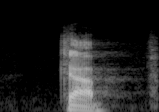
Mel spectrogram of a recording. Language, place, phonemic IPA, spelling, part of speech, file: Occitan, Béarn, /kap/, cap, noun, LL-Q14185 (oci)-cap.wav
- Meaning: 1. head (the part of the body of an animal or human which contains the brain, mouth and main sense organs) 2. leader, chief, mastermind 3. cape, headland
